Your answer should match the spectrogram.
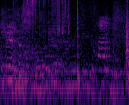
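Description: Indistinct chatter of several voices, children's voices among them, with a couple of light clicks in the second half.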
